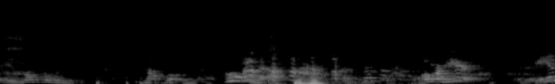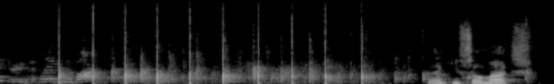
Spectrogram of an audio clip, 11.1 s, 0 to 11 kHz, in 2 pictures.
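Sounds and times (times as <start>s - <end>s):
rhythmic hand clapping: 6.1s - 10.3s.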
